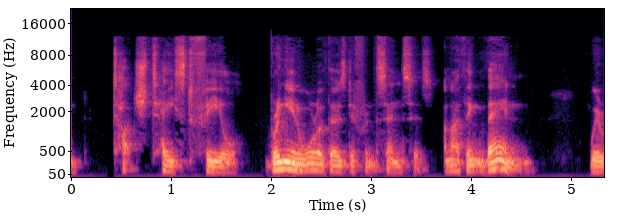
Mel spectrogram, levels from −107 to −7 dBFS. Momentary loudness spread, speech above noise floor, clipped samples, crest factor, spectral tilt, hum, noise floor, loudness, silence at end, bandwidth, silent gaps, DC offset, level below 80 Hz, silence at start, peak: 17 LU; 52 dB; under 0.1%; 18 dB; -5.5 dB/octave; none; -78 dBFS; -26 LUFS; 0 s; 12.5 kHz; 0.36-0.42 s; under 0.1%; -64 dBFS; 0 s; -8 dBFS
